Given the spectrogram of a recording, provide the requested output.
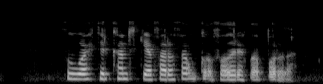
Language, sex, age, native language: Icelandic, female, 40-49, Icelandic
